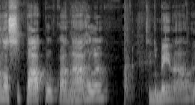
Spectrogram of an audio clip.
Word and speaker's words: Narla: mas não é com R, é Nahla. Tipo, Nala. Nala. Aham. Só que aí pronuncia Narla, né?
